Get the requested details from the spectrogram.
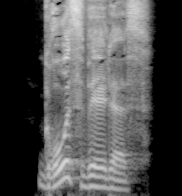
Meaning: genitive of Großwild
- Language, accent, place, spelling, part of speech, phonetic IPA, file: German, Germany, Berlin, Großwildes, noun, [ˈɡʁoːsˌvɪldəs], De-Großwildes.ogg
